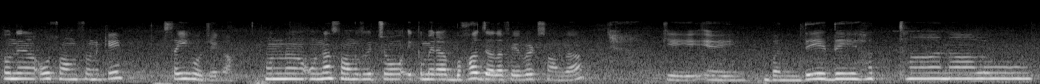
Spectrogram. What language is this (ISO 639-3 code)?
pan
